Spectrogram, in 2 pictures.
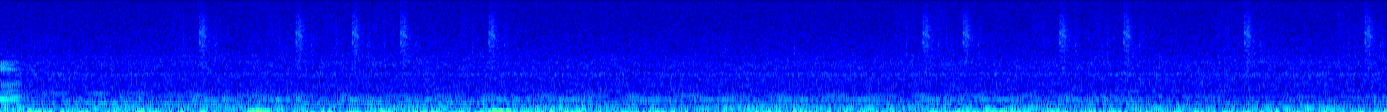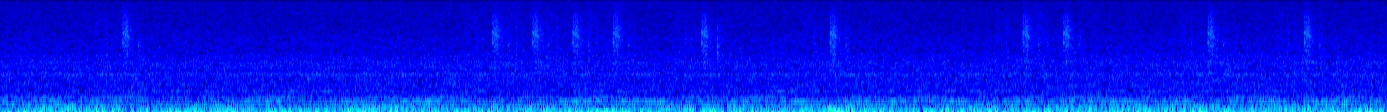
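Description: Quick faint clicks tick again and again as a cursor moves over a grid.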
